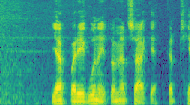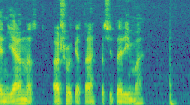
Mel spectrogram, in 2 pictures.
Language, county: Lithuanian, Klaipėda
